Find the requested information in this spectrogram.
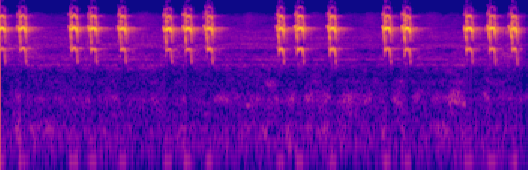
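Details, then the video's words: Grey francolin chick gives sharp, high squeaky peeps in quick pairs and triplets, one group roughly every second, in otherwise quiet surroundings. "Teeter ka bacha"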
